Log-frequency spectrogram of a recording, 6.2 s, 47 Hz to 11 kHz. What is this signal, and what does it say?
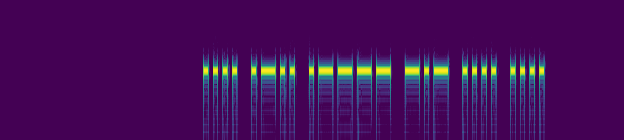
Morse code, heard as a keyed tone, about 25 wpm, 700 Hz. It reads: HL1KHH
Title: DXCC-100 Call Signs - 6 Characters - 25wpm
